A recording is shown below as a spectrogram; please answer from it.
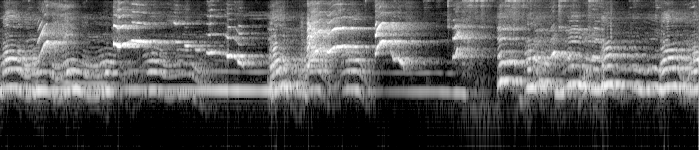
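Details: Two pet dogs howling together indoors: overlapping long tonal howls, some held steady, others bending up and down, with short yips and whimpering notes between them.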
